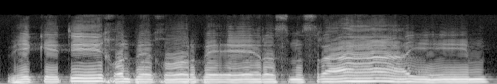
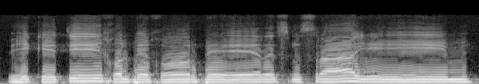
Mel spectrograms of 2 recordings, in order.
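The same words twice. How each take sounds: The two takes are said the same way.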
